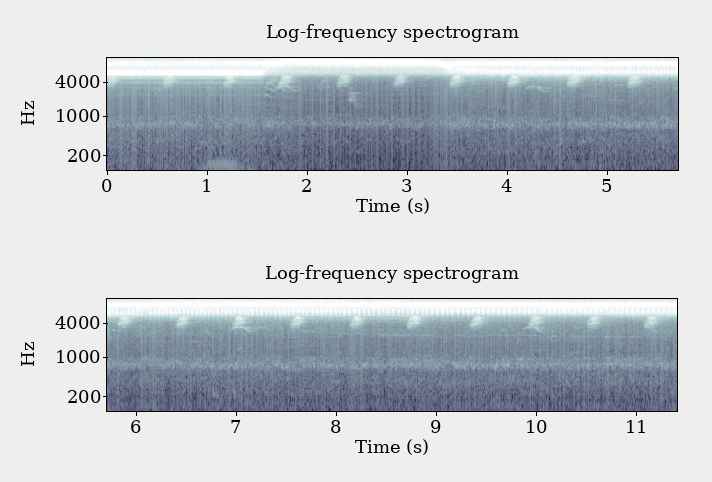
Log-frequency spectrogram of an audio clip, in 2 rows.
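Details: On a banyan trunk in central Okinawa, 11 June 2023, a Kuroiwa cicada sings: an unbroken shrill, hissing drone with steady clicking pulses about four per second. The tone rises briefly near the start, and a faint low thump is heard.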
